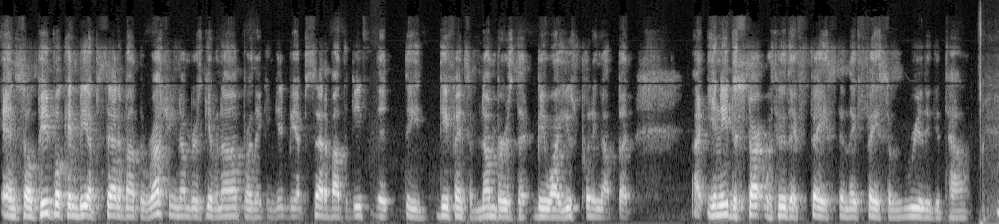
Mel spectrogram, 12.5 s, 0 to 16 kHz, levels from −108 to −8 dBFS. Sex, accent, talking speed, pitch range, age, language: male, American, 220 wpm, 130-155 Hz, 50-69, English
